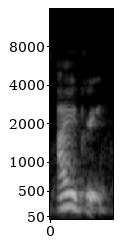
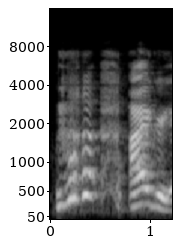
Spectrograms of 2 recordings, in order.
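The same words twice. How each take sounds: First: Said in the usual way. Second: Laughing it out, drawn-out and higher; amused laughing agreement. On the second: Real, not acted. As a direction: agree through a real laugh.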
